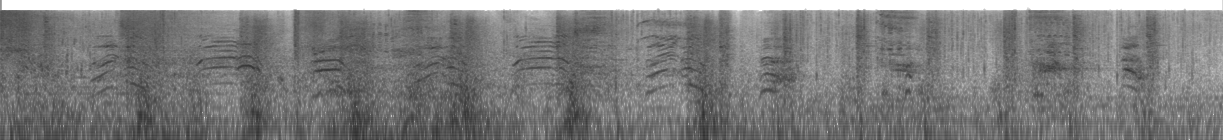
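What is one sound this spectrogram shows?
A giant spider shrieks and hisses.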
